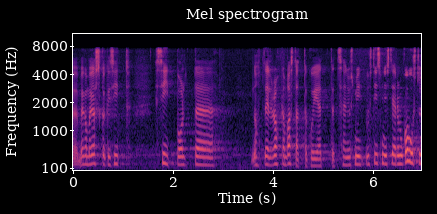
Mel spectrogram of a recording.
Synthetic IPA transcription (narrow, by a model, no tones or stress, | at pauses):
eɡ̥ɑmɑejo̞skɑɡ̥isiːt̪ː | siːt̪po̞ːlt̪ː | no̞ht̪e̞lro̞hkemvɑst̪ɑt̪ːɑkujet̪ːet̪ːse̞onjujust̪iːsminist̪eːɾjumko̞ɦust̪u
